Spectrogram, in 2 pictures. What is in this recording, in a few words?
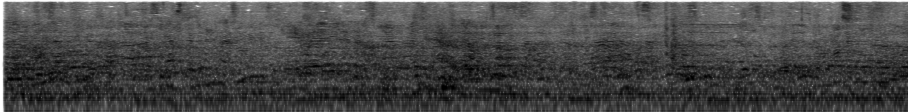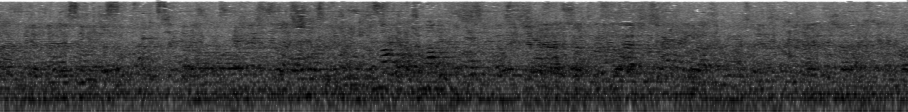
Ambient Talk; rpg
